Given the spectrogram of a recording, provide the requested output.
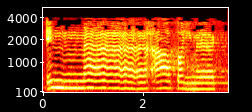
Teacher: ممكن بقى أقصد، ممكن أقول إنا أعطيناك، وممكن أقول إنا أعطيناك، لكن إحنا بنقرأ بمد المنفصل ده، بنمده أربع حركات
